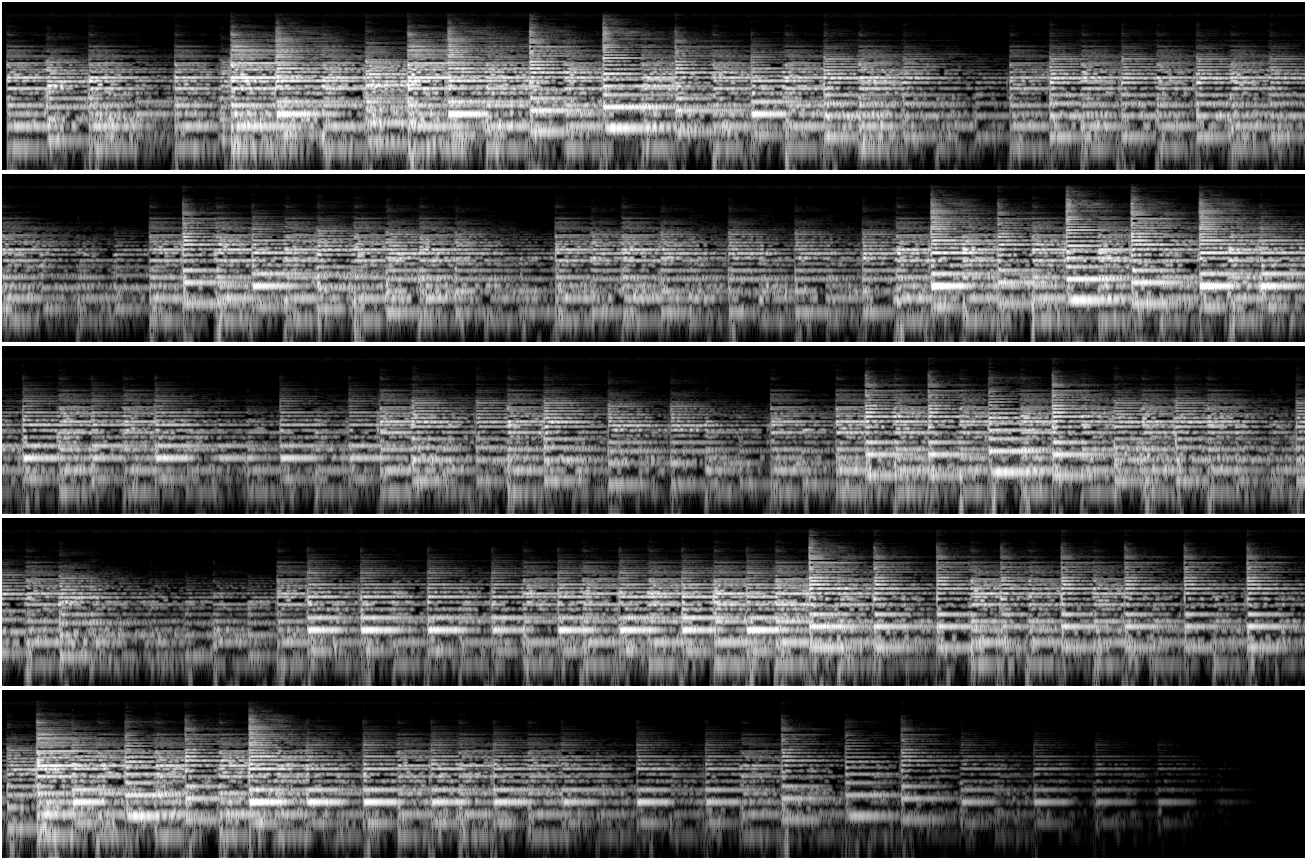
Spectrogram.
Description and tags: short piano piece played in Garagband. which i then added some reverb to with Argeiphontes Lyre by Tom Erbe.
